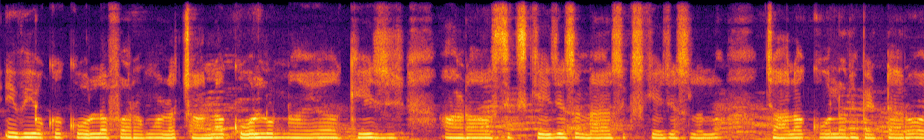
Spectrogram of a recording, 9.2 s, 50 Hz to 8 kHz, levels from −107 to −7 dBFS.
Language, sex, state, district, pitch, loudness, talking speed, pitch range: Telugu, female, Telangana, Nalgonda, 205 Hz, -16 LUFS, 110 wpm, 200-215 Hz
